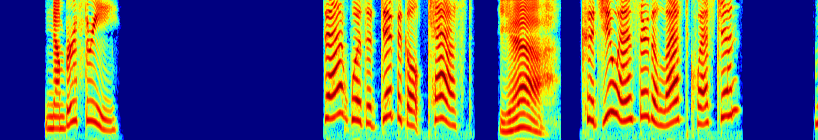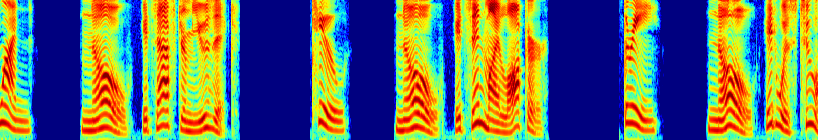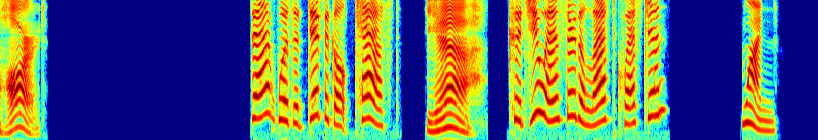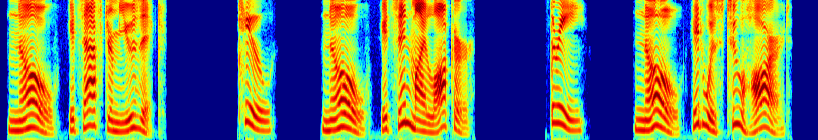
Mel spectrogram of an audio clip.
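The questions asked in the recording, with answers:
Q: Could you answer the last question?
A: 3: No, it was too hard.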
